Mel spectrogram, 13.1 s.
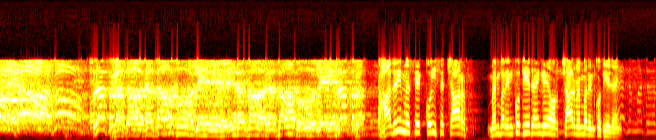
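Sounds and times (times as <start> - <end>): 
crowd at a Mawlid religious gathering chanting a religious slogan: 0.0 - 7.4
speech: 1.9 - 12.5.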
